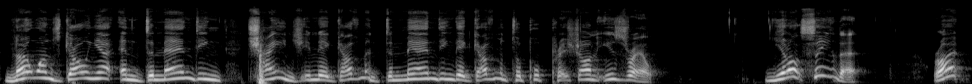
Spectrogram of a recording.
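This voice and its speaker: A man's voice: very high-pitched, big pitch swings, measured pace, mellow. A man in an impassioned, scolding monologue who keeps asking "right?". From Australia. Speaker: commentator.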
